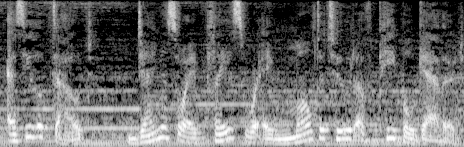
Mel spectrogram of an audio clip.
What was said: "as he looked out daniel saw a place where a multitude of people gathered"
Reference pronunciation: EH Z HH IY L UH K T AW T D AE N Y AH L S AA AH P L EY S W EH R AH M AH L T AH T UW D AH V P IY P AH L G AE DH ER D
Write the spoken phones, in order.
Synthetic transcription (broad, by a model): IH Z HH IY L UH K T AW T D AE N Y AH S AA AH P L EY S W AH R AH M AH L T AH T UW D AH V P IY P AH L G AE DH ER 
